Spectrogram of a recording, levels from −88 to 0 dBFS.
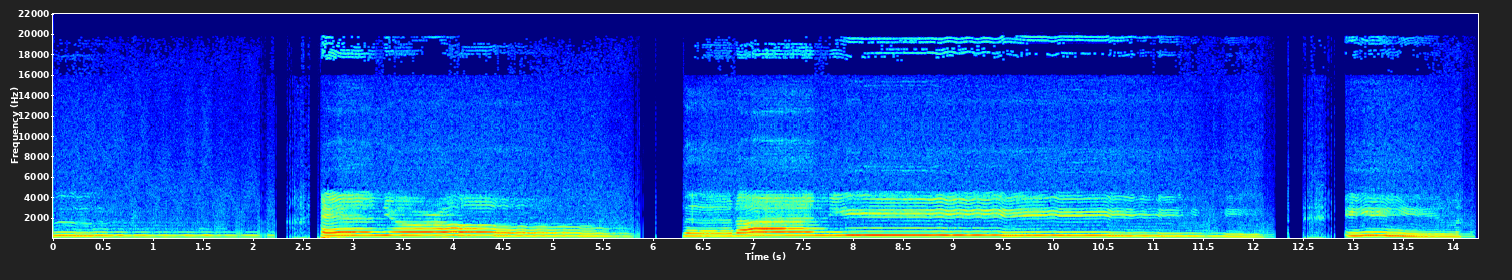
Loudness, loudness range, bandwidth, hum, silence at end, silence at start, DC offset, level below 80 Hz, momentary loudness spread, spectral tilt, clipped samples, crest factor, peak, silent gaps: -22 LUFS; 9 LU; over 20 kHz; none; 0.05 s; 0 s; 0.3%; -40 dBFS; 17 LU; -5.5 dB/octave; under 0.1%; 18 dB; -4 dBFS; 2.24-2.32 s, 2.57-2.63 s, 5.91-6.28 s, 12.22-12.48 s, 12.82-12.90 s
